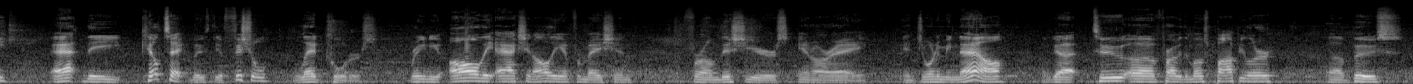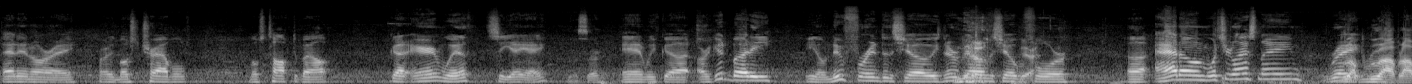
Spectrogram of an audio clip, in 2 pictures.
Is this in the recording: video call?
no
